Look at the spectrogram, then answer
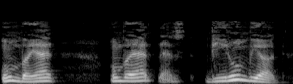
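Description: A man's voice: mid-range voice, slightly rough, no room sound, muffled recording, pitched above the performer's own voice, close to an everyday voice. A man reading an audiobook, voicing a distraught woman who pleads anxiously in a raised voice. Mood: pleading. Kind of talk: audiobook character voice.

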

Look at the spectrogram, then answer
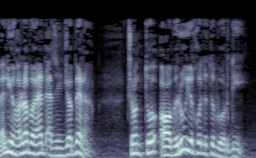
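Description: A man's voice: medium pitch, lively intonation, breathy edge, highs cut off, voice pushed up. A man voicing the shadow of an old colonel, speaking solemnly and reproachfully.

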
